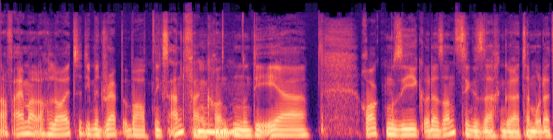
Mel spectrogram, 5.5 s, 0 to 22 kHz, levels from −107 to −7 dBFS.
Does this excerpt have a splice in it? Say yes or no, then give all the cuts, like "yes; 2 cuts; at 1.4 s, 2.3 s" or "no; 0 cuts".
no; 0 cuts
